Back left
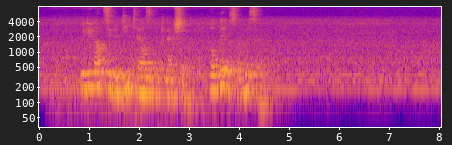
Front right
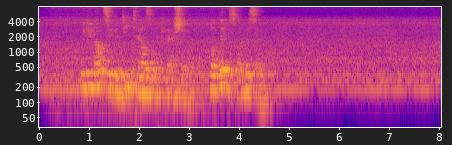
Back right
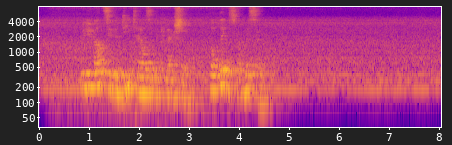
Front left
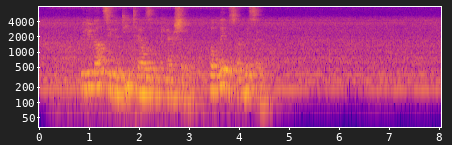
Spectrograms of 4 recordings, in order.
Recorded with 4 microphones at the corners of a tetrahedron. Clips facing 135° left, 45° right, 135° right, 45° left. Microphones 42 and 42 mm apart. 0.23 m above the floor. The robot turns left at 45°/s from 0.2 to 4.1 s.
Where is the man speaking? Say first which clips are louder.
Even, back right 2 dB; 160° right, 1.5 m; by 4.5 s 50° left, 1.5 m.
